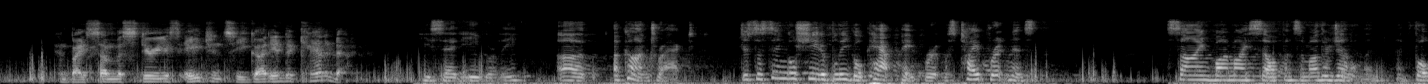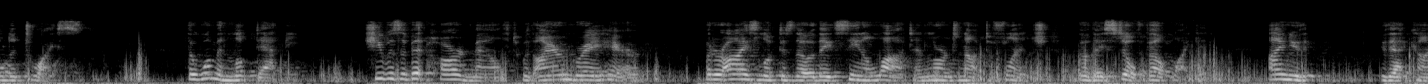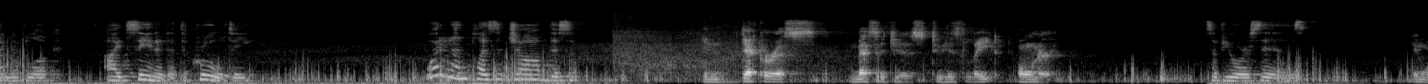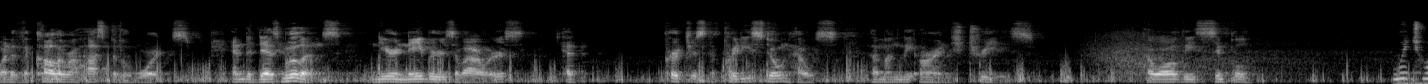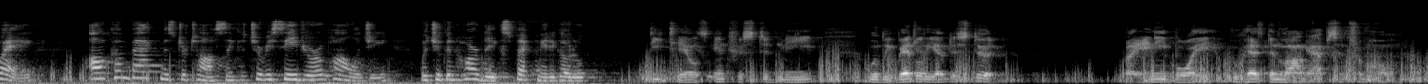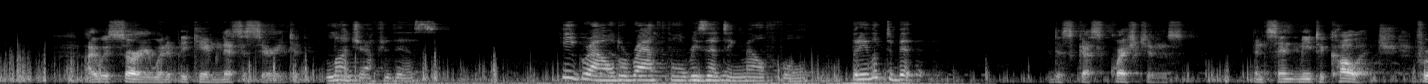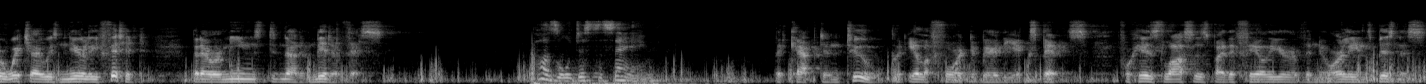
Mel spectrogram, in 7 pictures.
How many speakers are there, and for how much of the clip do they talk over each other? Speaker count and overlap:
2, no overlap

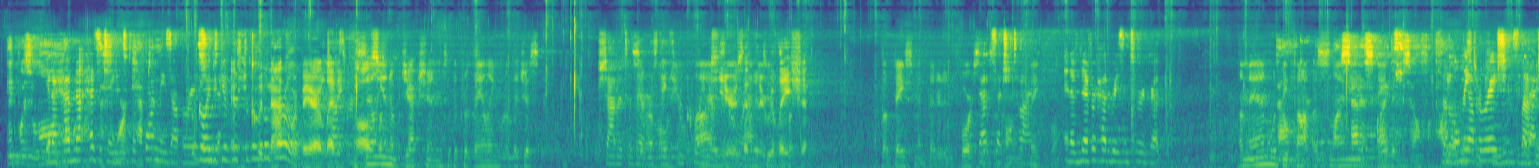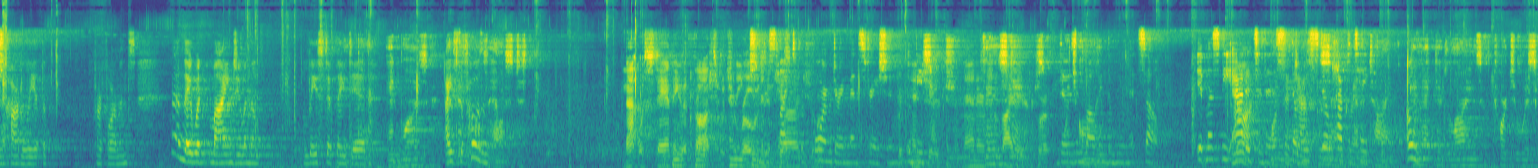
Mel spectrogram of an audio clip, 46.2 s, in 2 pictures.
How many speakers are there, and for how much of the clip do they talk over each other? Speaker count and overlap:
5, about 51%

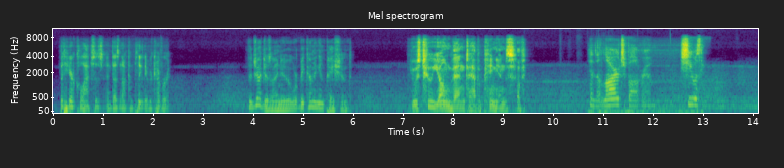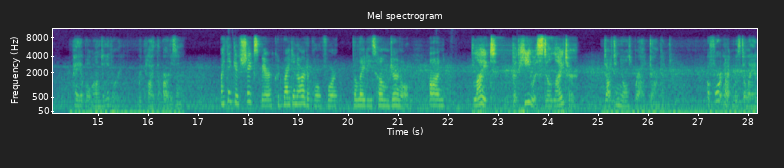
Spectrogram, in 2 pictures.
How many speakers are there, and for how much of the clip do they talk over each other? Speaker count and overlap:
6, no overlap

